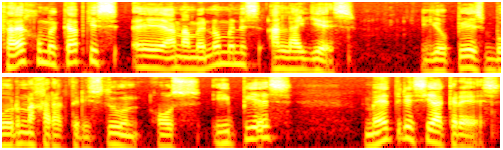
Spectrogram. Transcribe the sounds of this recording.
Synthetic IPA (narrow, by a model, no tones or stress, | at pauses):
θɐe̞xume̞kɐpçe̞sɐnɐme̞no̞me̞ne̞sɐlɐʝe̞s | io̞pie̞zbo̞ɾunːɐxɐɾɐk̚t̪iɾist̪uno̞sipie̞s | me̞t̪ɾie̞siɐkɾeḛs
